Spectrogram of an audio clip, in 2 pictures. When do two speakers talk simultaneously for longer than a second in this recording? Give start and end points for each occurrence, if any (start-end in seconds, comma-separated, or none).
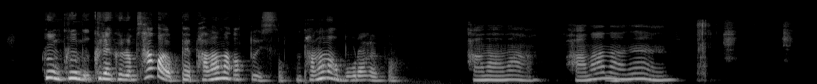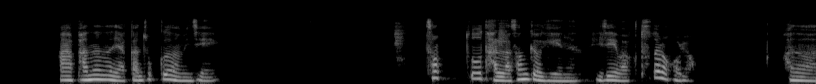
none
